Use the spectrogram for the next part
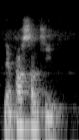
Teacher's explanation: You barely need to say the R at the end of that.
